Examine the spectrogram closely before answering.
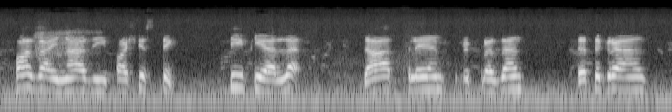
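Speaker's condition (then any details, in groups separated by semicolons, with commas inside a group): No condition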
